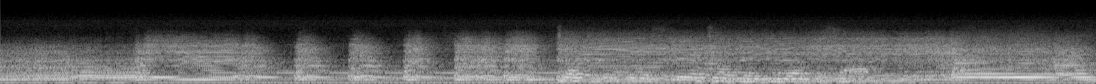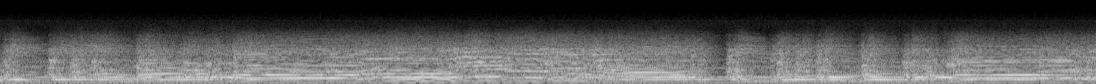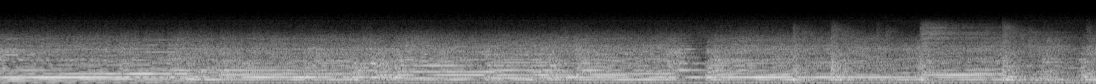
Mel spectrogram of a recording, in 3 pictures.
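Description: Live punk rock band playing a guitar-led passage: electric guitar chords over bass, with drums, at a steady loud level.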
